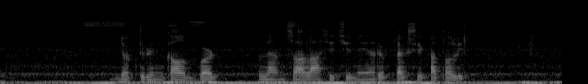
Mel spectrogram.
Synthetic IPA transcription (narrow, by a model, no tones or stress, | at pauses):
dɔk̚t̪ɾɪnkalbɛrt̪̚lansa̰lahsid̥ʒ̥i̤neɾɛflɛksikat̪olɪk̚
